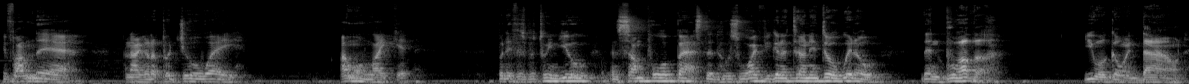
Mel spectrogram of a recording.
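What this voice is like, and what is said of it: Imitates another person's voice, intense. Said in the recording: “I'm going to do a rather crude impression. So Pacino says to De Niro, he's looking all intense”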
